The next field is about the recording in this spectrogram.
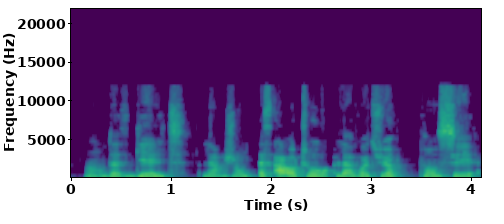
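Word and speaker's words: Geld: Attention H expiré house he das vasa l'eau das gelt l'argent vous entendez le D à la fin on le prononce t he does guelt l'argent auto la voiture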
